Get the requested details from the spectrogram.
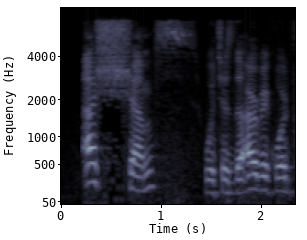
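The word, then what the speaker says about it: الشمس: Okay, there's nothing to do with the sun and moon, but it's just that the Arabic word for ash-shams, the lam is silent, and the Arabic word for al-qamar, the lam is not silent.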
